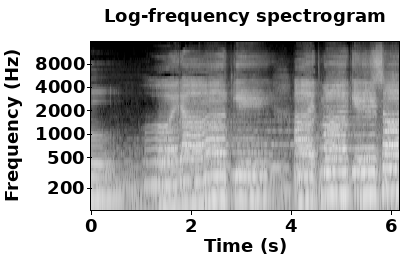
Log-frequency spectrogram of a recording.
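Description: Chant-like liturgical singing, most likely the choir's sung response to the priest's opening greeting at Mass. A held note fades out in the first second, then voices sing in short phrases with small pauses between them.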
